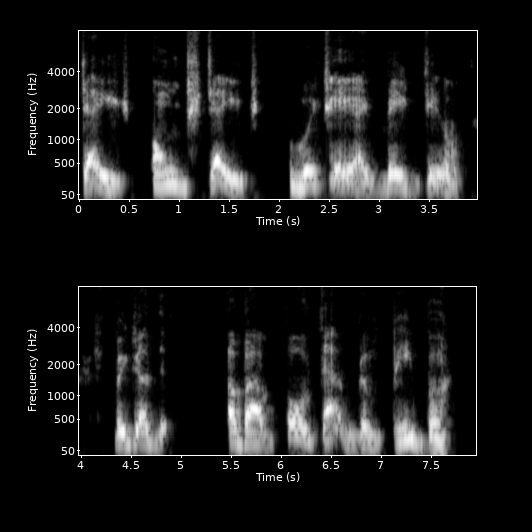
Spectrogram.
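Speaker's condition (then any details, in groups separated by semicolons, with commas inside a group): Cerebral palsy with speech impediment; cerebral palsy since birth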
